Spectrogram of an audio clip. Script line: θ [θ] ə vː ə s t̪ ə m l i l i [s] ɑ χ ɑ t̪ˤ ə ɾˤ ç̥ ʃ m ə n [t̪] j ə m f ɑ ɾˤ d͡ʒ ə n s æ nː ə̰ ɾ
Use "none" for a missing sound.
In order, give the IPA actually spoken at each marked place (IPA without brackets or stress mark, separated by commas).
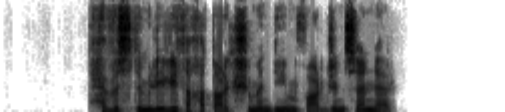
ħ, θ, d̪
